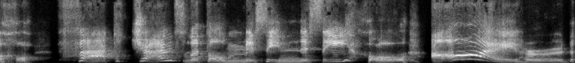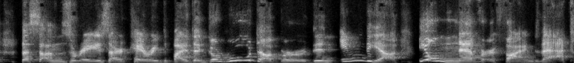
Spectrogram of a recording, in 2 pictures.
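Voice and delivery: cackling, slow, drawn-out troll voice. Storyteller voices the troll Huldra answering the travelers, Huldra the troll voice. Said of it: "up jumped another troll. I am [name]".

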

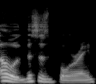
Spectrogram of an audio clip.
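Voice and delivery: plain

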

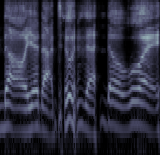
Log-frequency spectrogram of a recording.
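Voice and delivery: "no" said slowly with laughter in it. Retelling a friend's reaction with a little laugh in his voice. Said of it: "a little laugh in his voice".

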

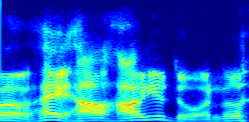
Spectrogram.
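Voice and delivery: indistinct, throwaway, passing mumbled words. Retelling a scene, the speaker mimics Jeffrey's greeting: imitating Jeffrey mumbling. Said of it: "Jeffrey's just muttering".

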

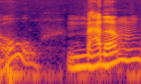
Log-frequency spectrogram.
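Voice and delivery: put-on affected British accent. Recalling what they said as a kid on hearing Britons: put-on British accent. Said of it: "if I heard a British accent, I'd go".

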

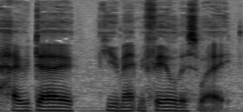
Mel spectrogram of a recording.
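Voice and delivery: plain

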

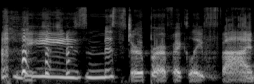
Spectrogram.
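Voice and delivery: very high, slow, drawn-out goblin creature voice. Saying a pleading line as a goblin, Lord of the Rings goblin voice. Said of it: "in a goblin voice ... more from like Lord of the Rings".

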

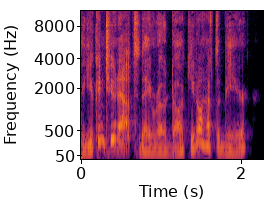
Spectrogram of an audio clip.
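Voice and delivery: sarcastic, needling, snarky, swooping tone. Telling a co-host they can tune out today: snarky. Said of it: "I'm in snarky mode".

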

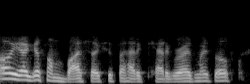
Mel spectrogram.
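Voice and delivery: ordinary talk, nothing marked

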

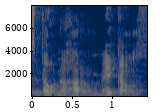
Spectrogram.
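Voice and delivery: ordinary talk

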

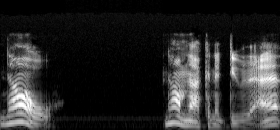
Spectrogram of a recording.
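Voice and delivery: animated delivery with pitch swooping through the line. Retelling how a director turned down a sequel, imitating Steven Spielberg refusing. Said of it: "doing an impression of how he said it".

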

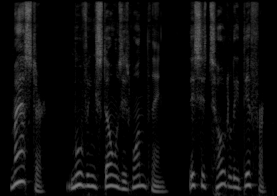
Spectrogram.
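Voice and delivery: put-on high-pitched American male voice. Acting out the scene where Yoda trains Luke: Luke Skywalker voice. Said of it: "High-pitched American man".

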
